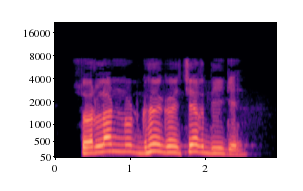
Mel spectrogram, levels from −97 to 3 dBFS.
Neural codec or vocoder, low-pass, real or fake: none; 7.2 kHz; real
